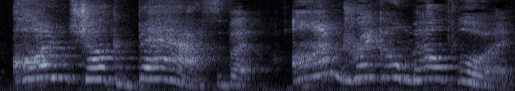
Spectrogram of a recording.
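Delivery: high, slow sneering drawl; hammed-up snooty teen villain; mock Malfoy voice. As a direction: ham up a smug rich boy, high and slow.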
